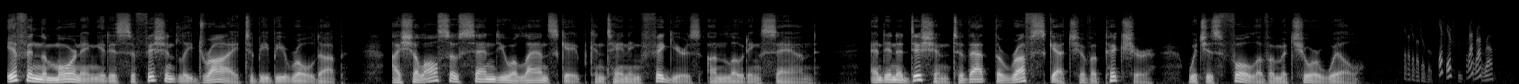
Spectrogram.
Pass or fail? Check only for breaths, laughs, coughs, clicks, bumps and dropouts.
fail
